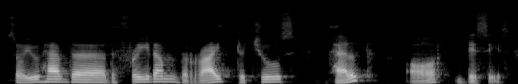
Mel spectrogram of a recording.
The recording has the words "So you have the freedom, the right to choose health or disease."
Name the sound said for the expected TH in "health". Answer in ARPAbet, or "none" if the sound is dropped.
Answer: T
